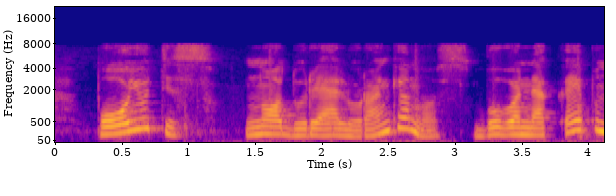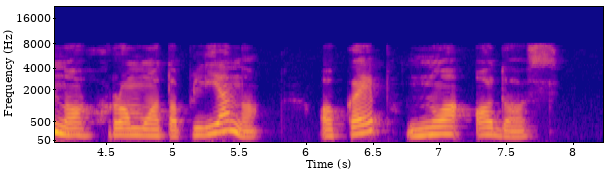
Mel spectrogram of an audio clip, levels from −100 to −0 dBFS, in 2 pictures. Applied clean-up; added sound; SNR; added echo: neural separator model SepFormer DNS4.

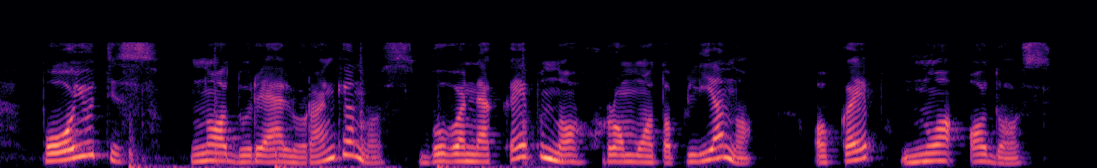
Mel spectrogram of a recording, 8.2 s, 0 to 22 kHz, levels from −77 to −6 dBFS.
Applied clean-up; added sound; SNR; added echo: none; Car; 16 dB; none.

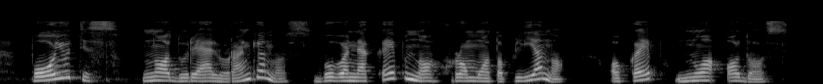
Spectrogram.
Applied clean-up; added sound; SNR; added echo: none; none; none; none.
